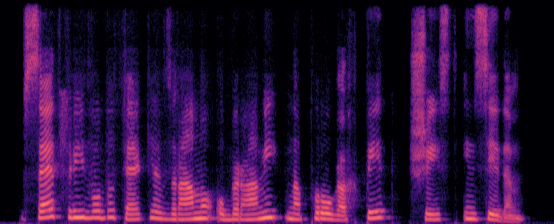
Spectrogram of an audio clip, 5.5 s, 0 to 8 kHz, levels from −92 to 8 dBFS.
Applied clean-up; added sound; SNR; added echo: neural mask model DeepFilterNet 3.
